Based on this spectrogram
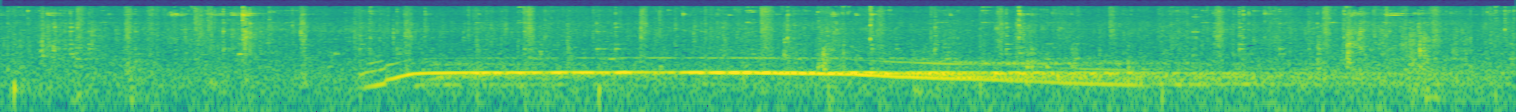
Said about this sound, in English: Twilight descends, bringing with it the distant howls of the wolf.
